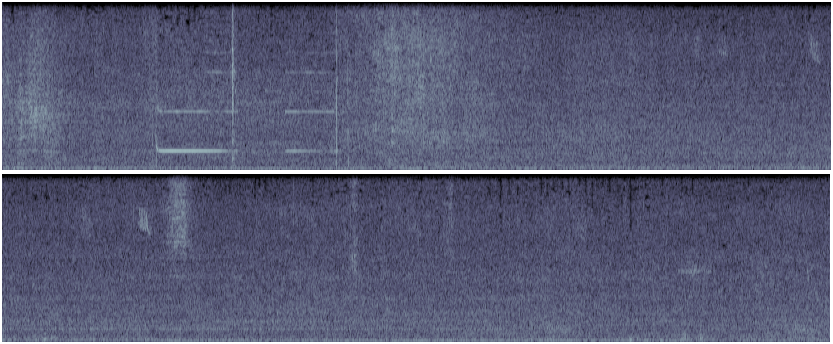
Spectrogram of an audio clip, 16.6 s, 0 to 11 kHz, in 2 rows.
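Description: Bentley Continental GTC Speed's twin-turbo W12 engine running steadily while driving, heard from inside the cabin. Two short electronic beeps come about two seconds in.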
